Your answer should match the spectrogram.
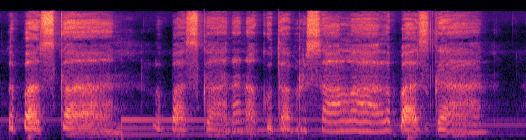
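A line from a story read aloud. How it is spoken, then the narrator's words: Old mother's desperate shout. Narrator (Indonesian): seorang ibu tua akan tertatih-tatih menggedor pintu penjara sambil berteriak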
